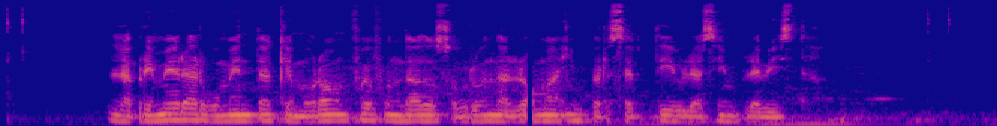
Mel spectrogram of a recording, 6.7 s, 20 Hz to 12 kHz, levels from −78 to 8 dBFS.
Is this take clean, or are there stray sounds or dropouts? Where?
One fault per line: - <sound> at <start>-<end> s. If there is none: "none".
- dropout at 3.5-3.6 s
